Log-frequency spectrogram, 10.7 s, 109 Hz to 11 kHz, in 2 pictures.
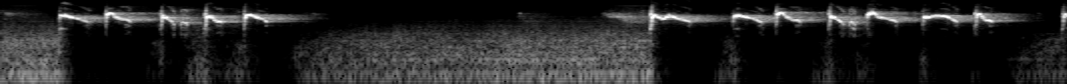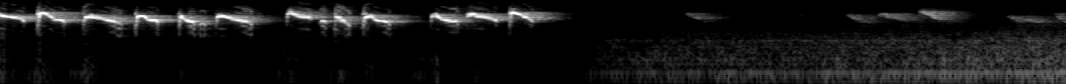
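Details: Oriental white-eye, a caged hobby bird, singing openly (buka sing) on 11 September 2022 with form dipped a little: long chains of fast, high, tumbling chirps, broken by a short patch of low rustling and a faint hum.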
